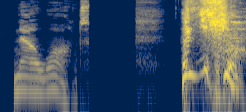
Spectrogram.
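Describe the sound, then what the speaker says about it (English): A single sharp sneeze bursts out loudly and close after a brief spoken question and a short breath, its noisy blast and voiced tail filling the end. "did you just sneeze on my face?"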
